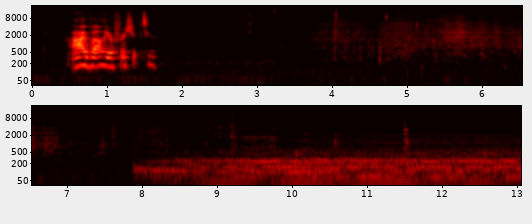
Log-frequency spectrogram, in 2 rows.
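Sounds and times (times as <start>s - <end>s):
low rumbling drone: 7.9s - 13.0s.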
